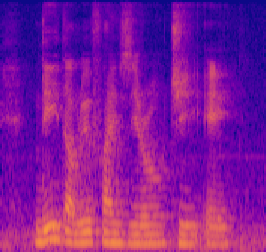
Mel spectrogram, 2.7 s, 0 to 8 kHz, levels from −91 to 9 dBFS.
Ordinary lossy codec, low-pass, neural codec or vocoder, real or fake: none; none; none; real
